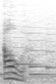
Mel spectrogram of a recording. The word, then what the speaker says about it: hour: something else it is our who you are in this case again the vowel sound is more important than the spelling in which case you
